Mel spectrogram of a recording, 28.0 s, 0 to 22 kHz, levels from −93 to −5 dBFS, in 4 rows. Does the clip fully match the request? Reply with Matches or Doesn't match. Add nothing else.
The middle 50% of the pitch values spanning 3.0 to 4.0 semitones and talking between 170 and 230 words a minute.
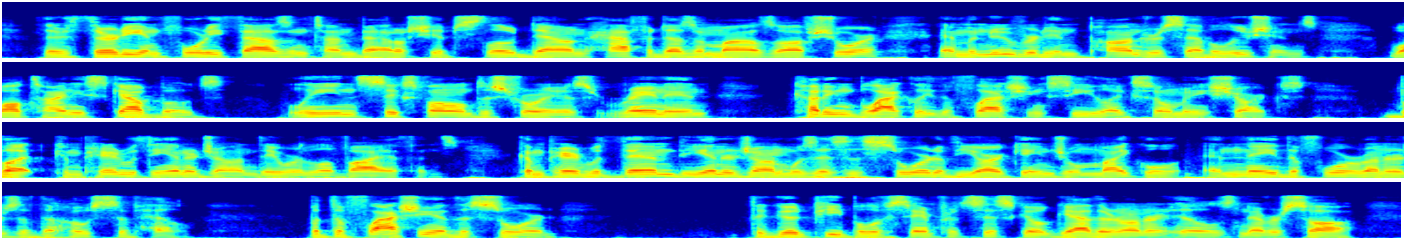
Doesn't match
